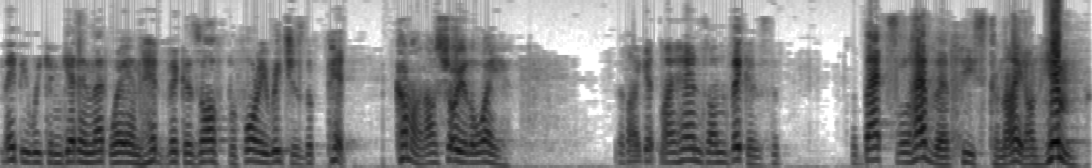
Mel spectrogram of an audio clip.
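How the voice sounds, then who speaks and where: A man playing an earnest young fiancé with a husky voice and urgent delivery, in 1930s radio drama. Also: fairly high pitch, normal speed. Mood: urgent, determined. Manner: urgent, agitated. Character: earnest, bewildered young fiancé turned rescuer. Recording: thin, phone-like old radio recording.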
